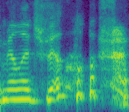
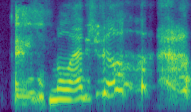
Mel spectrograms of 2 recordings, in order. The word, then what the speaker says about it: Milledgeville: bit about Milligville, which I did not know how to say Milligville? And I and I spelled it wrong and I said it wrong. Milledgeville. But anyway, you know, I had never heard of Milligville, Georgia.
